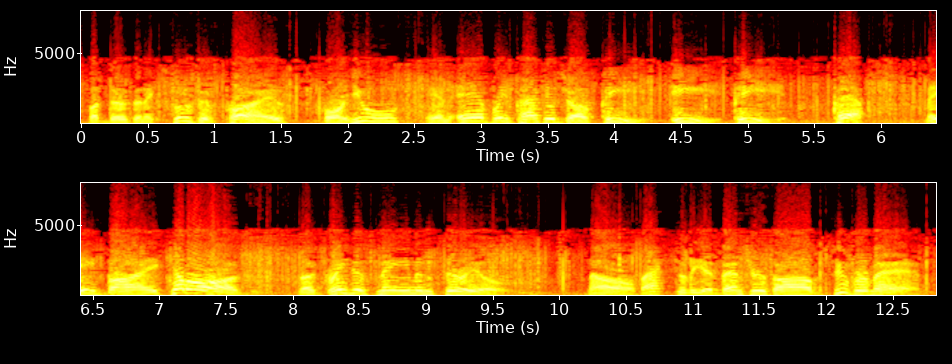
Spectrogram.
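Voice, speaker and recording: A man's voice: a little high, sing-song, measured pace. A man announcing a folksy 1940s radio advertisement, chummy and salesmanlike. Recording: muffled, hissy 1940s radio recording.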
